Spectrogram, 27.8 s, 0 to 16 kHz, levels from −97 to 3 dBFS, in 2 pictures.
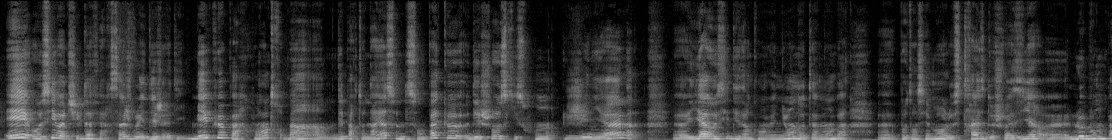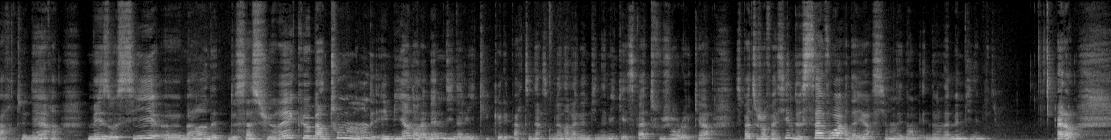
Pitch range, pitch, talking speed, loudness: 185-225 Hz, 200 Hz, 210 wpm, -33 LUFS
